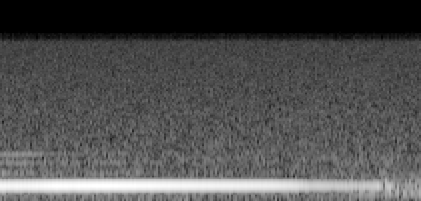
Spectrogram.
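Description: A single electric guitar note left ringing after a chord, sustaining steadily and then slowly fading out near the end.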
